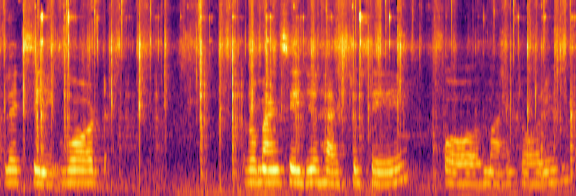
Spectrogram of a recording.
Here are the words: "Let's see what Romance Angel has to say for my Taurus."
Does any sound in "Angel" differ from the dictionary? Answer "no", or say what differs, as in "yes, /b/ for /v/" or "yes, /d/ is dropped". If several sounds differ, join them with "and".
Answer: yes, /n/ is dropped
